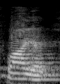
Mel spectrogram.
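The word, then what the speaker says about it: fire: का हो जाएगा र इसमें ई साइलेंट है यानी कि इ का उच्चारण हम नहीं करेंगे ये हो जाएगा फायर फायर मींस होता है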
